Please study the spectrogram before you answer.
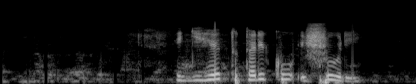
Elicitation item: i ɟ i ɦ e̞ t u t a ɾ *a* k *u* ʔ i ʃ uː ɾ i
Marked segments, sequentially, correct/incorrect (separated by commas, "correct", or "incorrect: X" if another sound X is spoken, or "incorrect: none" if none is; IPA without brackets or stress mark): incorrect: i, correct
